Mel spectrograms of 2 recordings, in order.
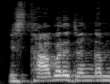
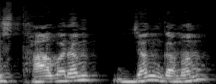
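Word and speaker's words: स्थावरं जंगमं: स्थावर जंगम चैव नहीं बोलना है, आपको स्थावरम जंगमम चैव ऐसे बोलना है।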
